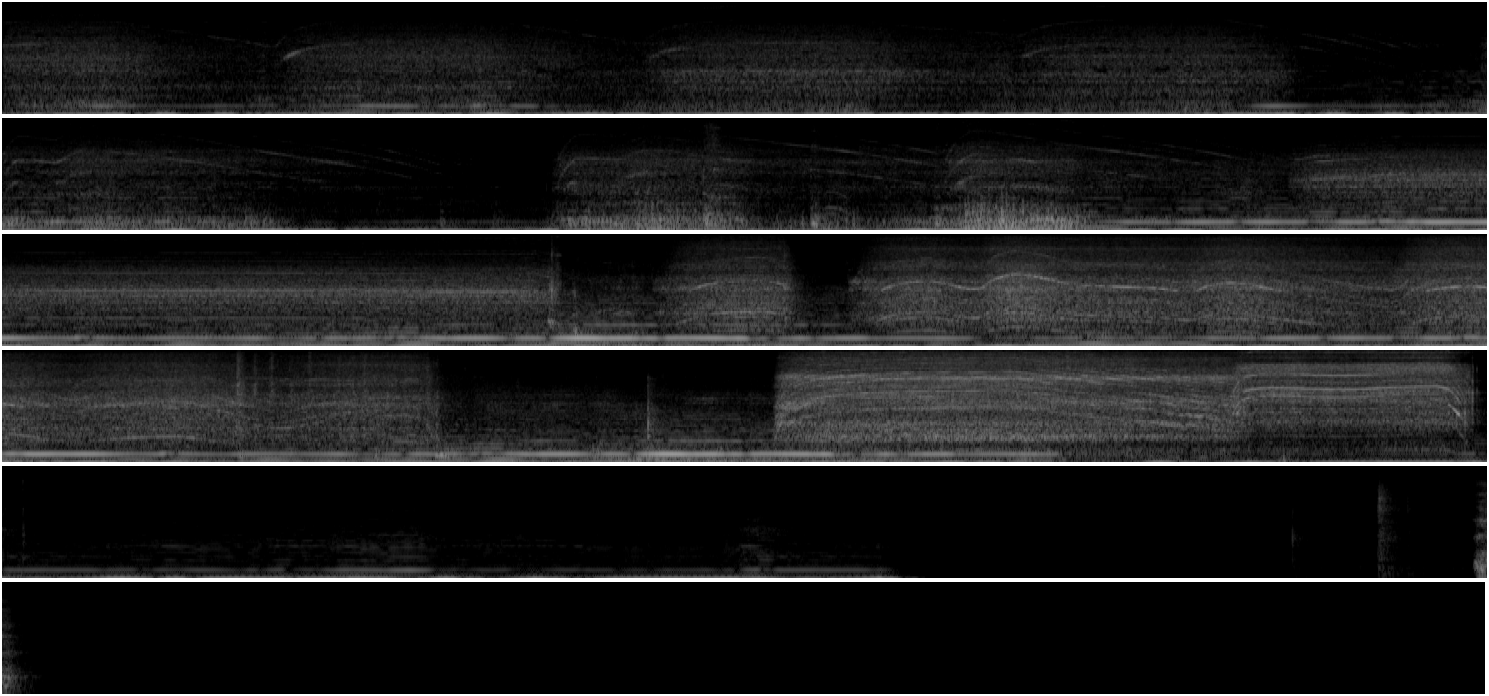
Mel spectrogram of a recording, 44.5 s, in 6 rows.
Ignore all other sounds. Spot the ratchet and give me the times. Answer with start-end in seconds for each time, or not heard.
not heard.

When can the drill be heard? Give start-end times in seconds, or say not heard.
0.0-29.8.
